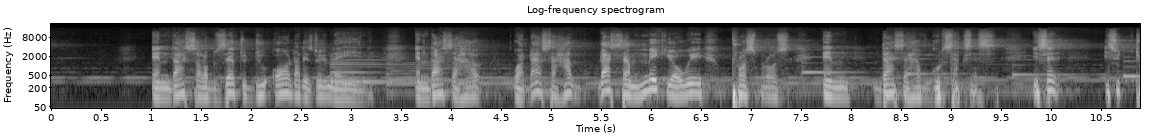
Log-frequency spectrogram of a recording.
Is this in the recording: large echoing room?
yes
